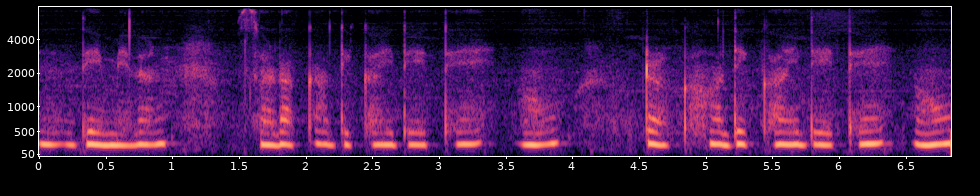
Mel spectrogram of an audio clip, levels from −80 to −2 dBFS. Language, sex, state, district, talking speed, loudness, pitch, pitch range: Chhattisgarhi, female, Chhattisgarh, Sukma, 120 wpm, -22 LUFS, 240 Hz, 235-250 Hz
